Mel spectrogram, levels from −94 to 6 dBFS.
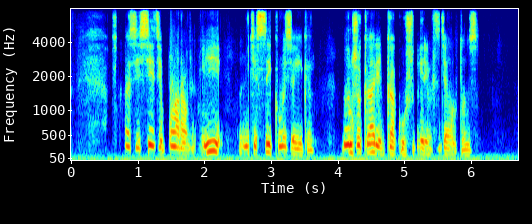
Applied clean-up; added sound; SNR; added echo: neural diffusion model UNIVERSE++.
